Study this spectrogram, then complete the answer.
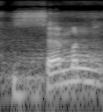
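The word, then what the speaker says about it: salmon: सैमन मछली है, इसमें एल साइलेंट होता है, सैमन बोलते हैं.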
